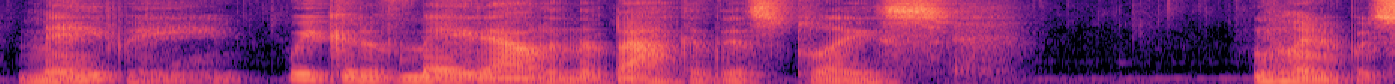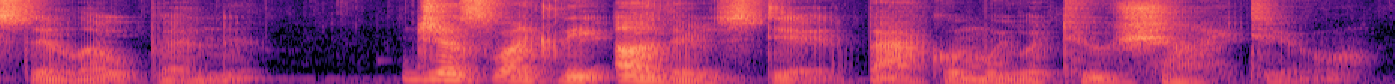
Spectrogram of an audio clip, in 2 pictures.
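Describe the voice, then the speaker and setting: A man performs as a menacingly doting undead boyfriend in an ASMR horror roleplay. His low voice moves slowly, sweet and possessive, with theatrical swings up and down in pitch. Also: animated, darkish tone. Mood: eerily calm. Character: undead yandere boyfriend trapped in springlock suit, menacingly doting. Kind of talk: ASMR roleplay, scripted monologue to the listener.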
